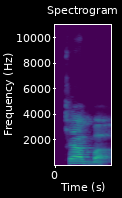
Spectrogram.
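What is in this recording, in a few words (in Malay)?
"cabak", Malay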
